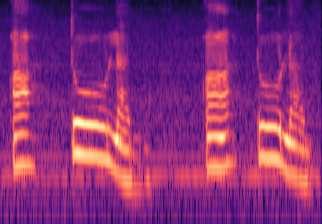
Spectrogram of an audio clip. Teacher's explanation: First syllable ka, second syllable tu, third syllable lad. The second syllable has the accent.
